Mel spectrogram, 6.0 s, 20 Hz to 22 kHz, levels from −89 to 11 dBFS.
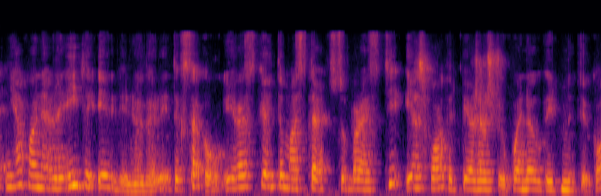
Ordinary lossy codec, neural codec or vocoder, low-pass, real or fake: AAC, 48 kbps; codec, 24 kHz, 0.9 kbps, WavTokenizer, small release; 10.8 kHz; fake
